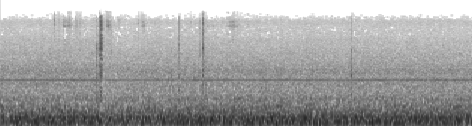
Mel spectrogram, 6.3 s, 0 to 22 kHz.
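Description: Cabin noise of an Airbus A380-800 on its takeoff roll: the steady, loud rumble of its Rolls-Royce Trent 900 engines and the runway, with a thin steady whine above it. A few light clicks and rattles come and go.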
